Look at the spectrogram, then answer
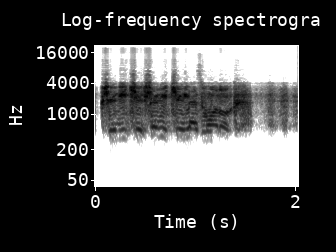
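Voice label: Hungarian aircraft destroyed mood low, speech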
